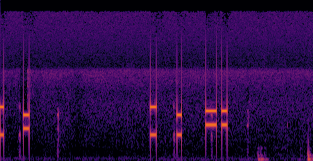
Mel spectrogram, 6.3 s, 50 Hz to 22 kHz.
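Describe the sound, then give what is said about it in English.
Telephone keypad DTMF tones entering a six-digit PIN on a phone conference host line: several short, sharp two-tone beeps in an uneven rhythm, grouped with pauses between them, and a faint low thump near the end. “Please enter your show or meeting number and press pound. Enter your 6-digit PIN number.”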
